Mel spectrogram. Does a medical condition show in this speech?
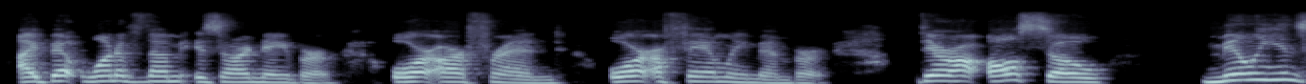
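No.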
